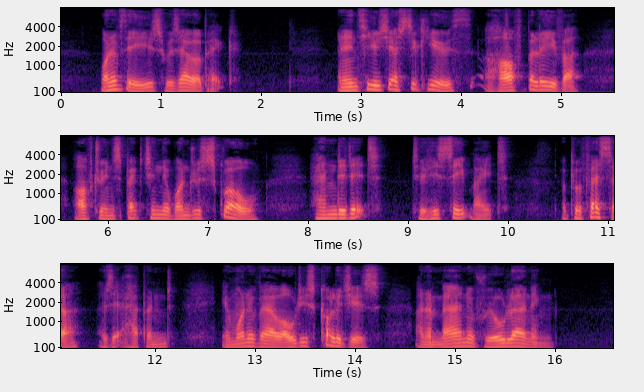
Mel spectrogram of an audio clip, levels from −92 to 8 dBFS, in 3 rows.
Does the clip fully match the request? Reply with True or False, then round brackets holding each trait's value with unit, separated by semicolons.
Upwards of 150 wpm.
False (140 wpm)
